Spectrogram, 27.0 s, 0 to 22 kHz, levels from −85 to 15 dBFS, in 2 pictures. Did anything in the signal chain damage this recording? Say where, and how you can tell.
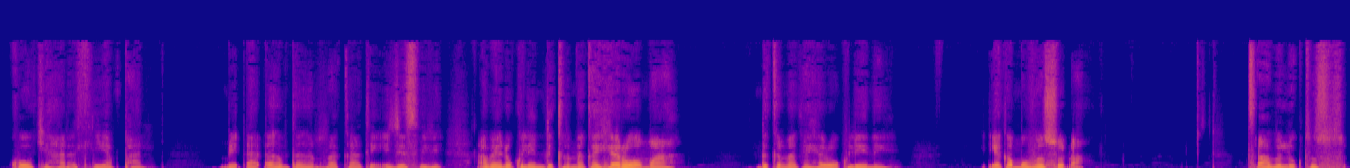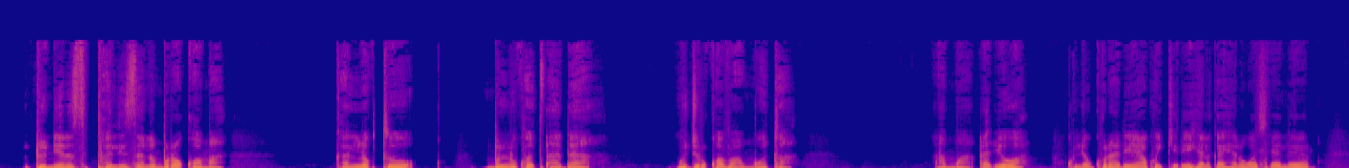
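Yes. The damage sits at the codec stage and runs through the whole speech clip. The audio sounds swirly, smeared and hollow, far more so than a single lossy pass would explain, consonant attacks are blurred, and nothing remains above 16.6 kHz. That points to generation loss, likely from about seven rounds of lossy encoding at around 60 kbit/s, which fits Vorbis. Each decode and re-encode quantises on a shifted frame grid, so noise and spectral holes build up.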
